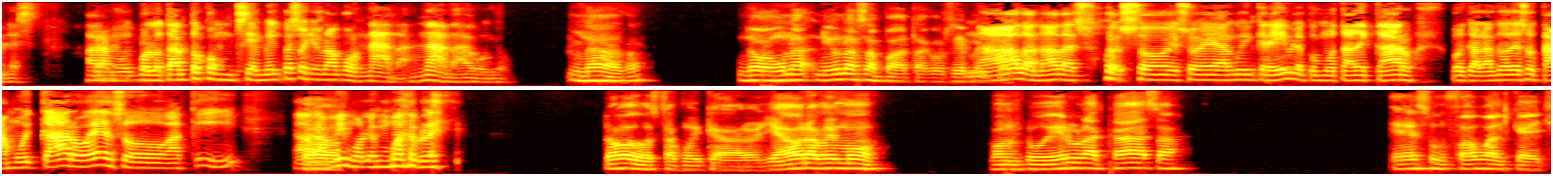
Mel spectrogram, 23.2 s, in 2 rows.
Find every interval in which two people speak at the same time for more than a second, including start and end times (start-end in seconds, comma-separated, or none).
none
